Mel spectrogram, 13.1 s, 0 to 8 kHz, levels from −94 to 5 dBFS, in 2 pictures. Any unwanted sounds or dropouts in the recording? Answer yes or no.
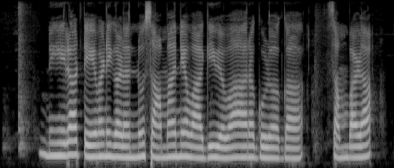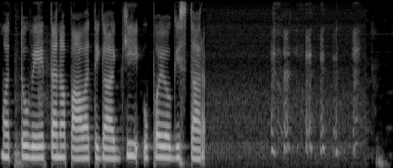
yes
